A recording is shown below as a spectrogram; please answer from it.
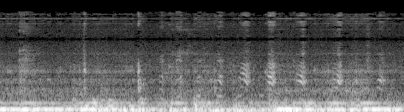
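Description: Wind buffeting the microphone of a small boat on choppy water, with a rough low rumble, a faint steady hum, and small irregular splashes of water lapping at the hull.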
